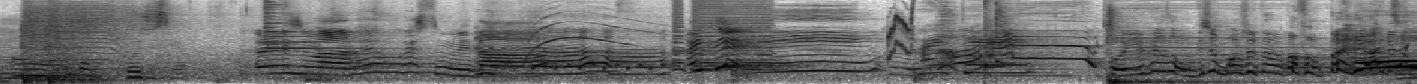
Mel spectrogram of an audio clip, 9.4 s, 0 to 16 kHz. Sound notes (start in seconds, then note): 6.4 screams randomly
